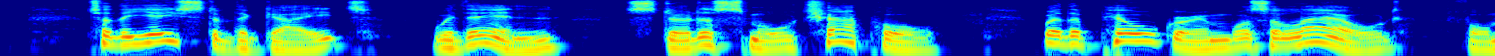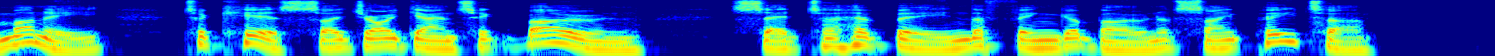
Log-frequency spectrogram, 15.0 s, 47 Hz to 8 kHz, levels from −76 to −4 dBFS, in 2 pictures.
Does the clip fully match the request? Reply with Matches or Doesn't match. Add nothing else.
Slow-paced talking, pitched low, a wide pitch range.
Matches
